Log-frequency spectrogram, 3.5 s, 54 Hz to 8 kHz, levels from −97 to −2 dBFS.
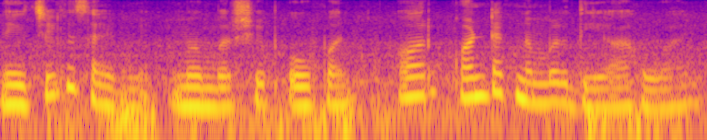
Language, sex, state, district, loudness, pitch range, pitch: Hindi, female, Delhi, New Delhi, -14 LUFS, 175-250 Hz, 195 Hz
